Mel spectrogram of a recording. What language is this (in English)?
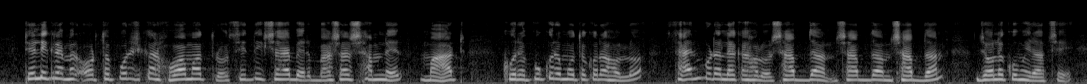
Bangla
